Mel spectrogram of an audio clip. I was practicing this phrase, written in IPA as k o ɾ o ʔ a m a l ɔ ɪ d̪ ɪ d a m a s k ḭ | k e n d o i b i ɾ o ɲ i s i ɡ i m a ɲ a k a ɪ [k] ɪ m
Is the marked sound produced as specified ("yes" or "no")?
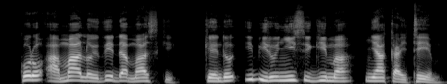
no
